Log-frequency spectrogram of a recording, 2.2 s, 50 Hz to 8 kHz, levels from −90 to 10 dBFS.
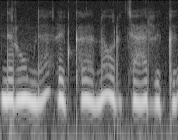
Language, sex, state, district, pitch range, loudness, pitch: Tamil, female, Tamil Nadu, Nilgiris, 200-220 Hz, -15 LUFS, 215 Hz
